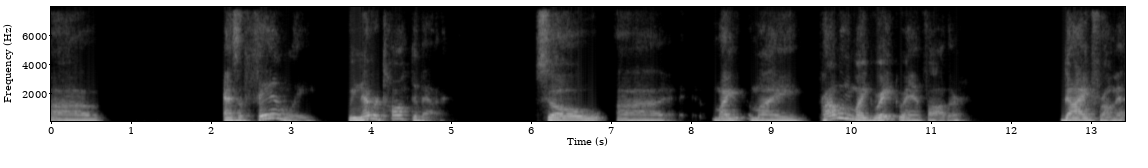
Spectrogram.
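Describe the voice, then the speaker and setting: A man talks at a very slow pace in a fairly high pitch, his voice somewhat breathy with ordinary pitch variation. Long, frequent pauses break up his speech, and his loudness swings widely. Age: 70s. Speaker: interview guest living with diabetes. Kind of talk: interview, personal testimony. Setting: remote from his office. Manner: halting, many fillers.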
